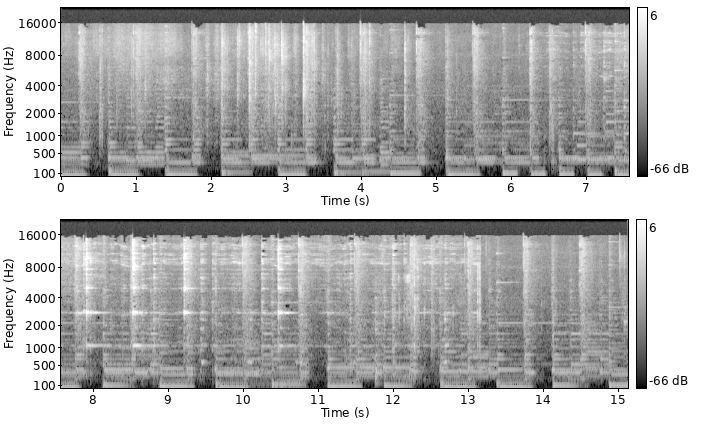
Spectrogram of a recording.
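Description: Upbeat ukulele background music with a steady beat. Over it, a metal spoon clinks against the side of a ceramic bowl a few times, about two-thirds of the way through, as powder is stirred into water.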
